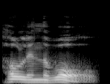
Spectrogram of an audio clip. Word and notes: hole-in-the-wall: British English

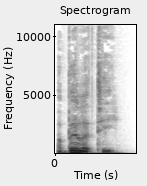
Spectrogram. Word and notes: ability: British English

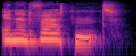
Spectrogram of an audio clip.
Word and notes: inadvertent: British English

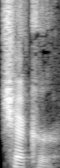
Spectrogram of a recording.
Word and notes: checker: American English

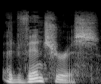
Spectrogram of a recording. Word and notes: adventurous: American English

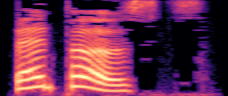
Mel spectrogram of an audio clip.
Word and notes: bedposts: British English

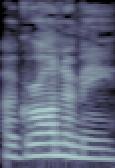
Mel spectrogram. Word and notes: agronomy: American English

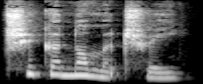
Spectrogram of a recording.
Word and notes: trigonometry: British English

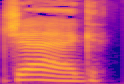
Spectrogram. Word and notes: jag: American English

